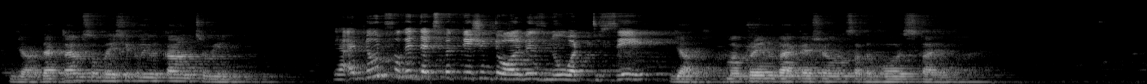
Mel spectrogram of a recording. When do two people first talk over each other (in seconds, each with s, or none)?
none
